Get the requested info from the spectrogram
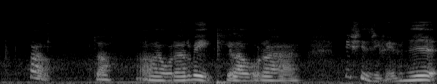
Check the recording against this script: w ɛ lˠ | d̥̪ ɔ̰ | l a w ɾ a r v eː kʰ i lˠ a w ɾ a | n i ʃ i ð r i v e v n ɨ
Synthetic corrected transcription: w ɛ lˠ | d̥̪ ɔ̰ | l a w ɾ a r v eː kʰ i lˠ a w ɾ a | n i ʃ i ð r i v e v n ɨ

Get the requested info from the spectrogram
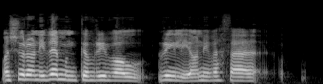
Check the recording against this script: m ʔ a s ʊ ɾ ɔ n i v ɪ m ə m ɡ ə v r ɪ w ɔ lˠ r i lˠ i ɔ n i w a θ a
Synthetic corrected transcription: m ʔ a ʃ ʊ ɾ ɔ n i ð ɪ m ə n ɡ ə v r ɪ v ɔ lˠ r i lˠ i ɔ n i v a θ a

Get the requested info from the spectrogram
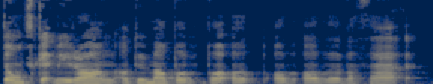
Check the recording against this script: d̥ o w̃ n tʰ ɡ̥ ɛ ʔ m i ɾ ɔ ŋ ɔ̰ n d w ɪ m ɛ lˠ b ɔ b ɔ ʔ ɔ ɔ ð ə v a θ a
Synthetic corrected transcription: d̥ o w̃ n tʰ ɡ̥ ɛ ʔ m i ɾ ɔ ŋ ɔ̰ n d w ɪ m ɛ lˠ b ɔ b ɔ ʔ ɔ ɔ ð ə v a θ a

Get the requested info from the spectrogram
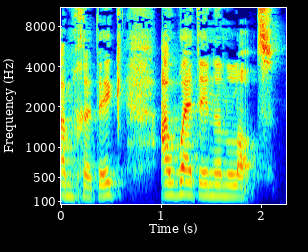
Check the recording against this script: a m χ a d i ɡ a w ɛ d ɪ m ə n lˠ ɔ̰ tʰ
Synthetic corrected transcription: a m χ ə d ɪ ɡ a w ɛ d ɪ n ə n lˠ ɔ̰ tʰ

